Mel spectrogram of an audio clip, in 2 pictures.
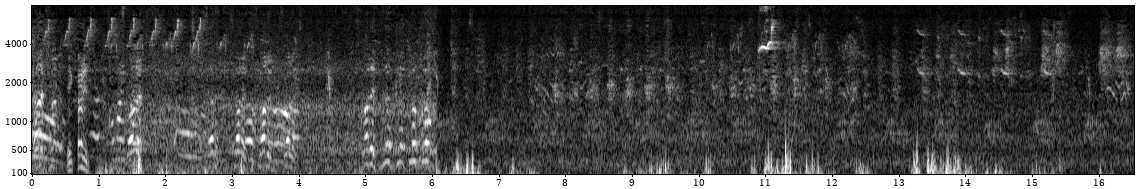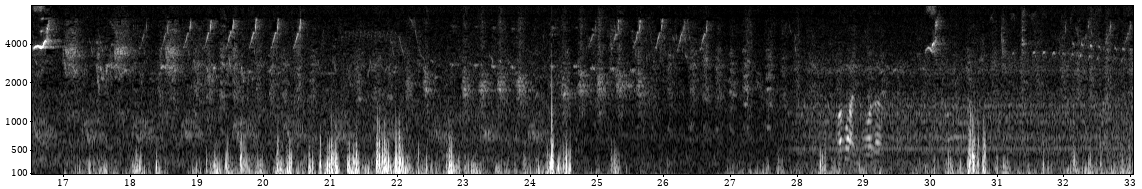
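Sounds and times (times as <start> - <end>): low rumbling gusts: 0.0 - 8.1, 27.1 - 33.0
bird chirping: 0.0 - 33.0.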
